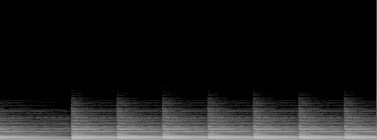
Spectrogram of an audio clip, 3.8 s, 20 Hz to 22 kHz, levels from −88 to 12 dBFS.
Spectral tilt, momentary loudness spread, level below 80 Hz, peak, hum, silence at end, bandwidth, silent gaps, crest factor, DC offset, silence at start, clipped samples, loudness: -9 dB/octave; 4 LU; -48 dBFS; -4 dBFS; none; 0 s; 5.8 kHz; none; 12 dB; under 0.1%; 0 s; under 0.1%; -17 LUFS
